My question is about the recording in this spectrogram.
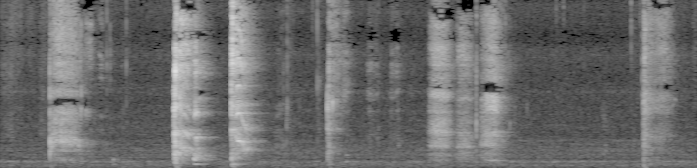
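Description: A person coughing, set off by a smell while on the toilet. Several sharp, separate coughs and short clusters come in an irregular rhythm, with quiet breaths between them.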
